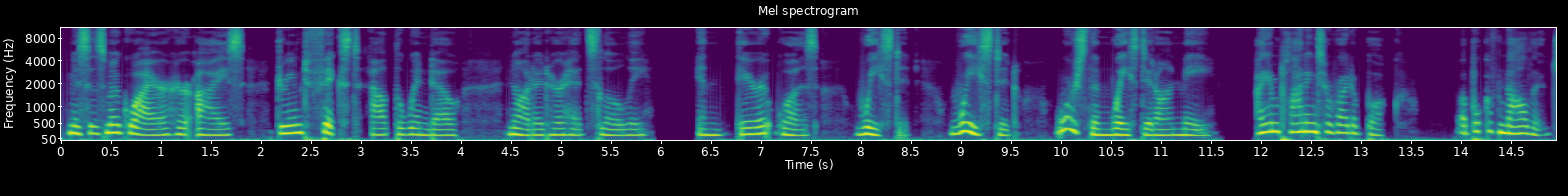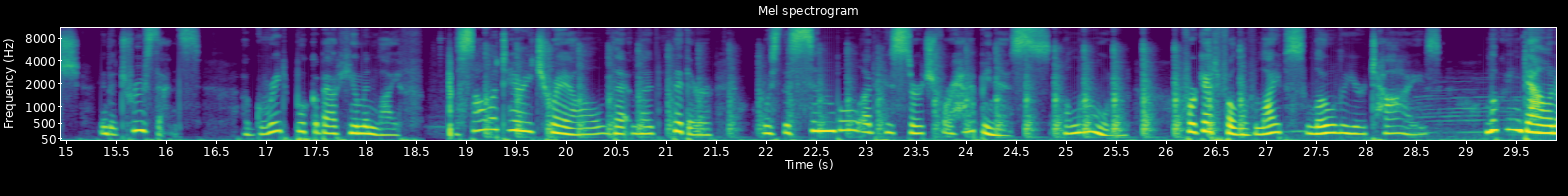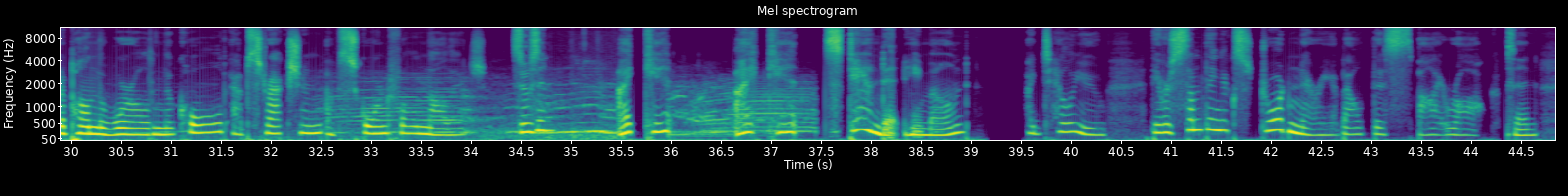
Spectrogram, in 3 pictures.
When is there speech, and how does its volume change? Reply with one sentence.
You can hear the speech from 0.1 to 34.9 s, getting louder; briefly from 35.5 to 36.0 s; and from 36.6 to 44.7 s, getting quieter.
